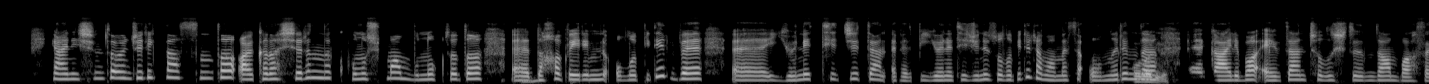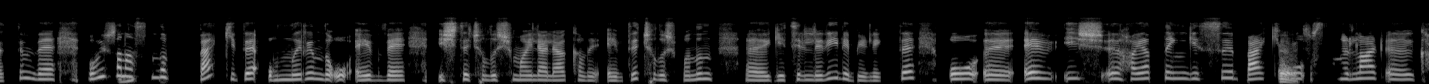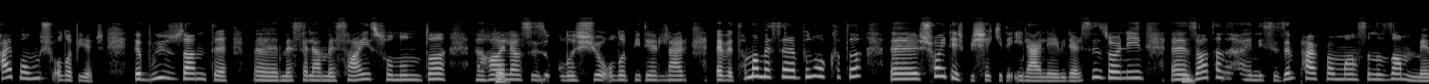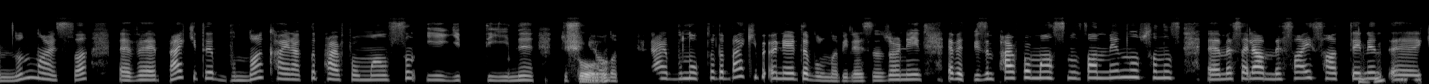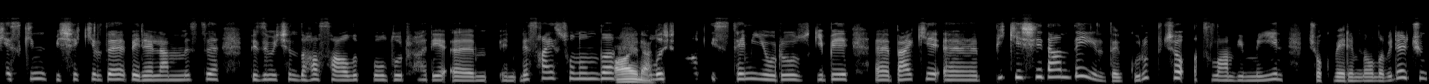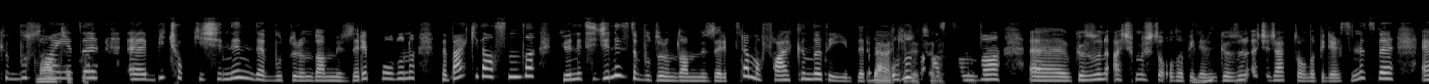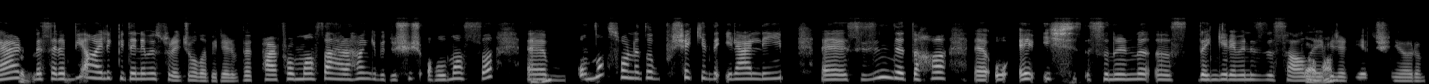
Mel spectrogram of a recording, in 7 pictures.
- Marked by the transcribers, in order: tapping
- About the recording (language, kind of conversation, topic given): Turkish, advice, Evde veya işte sınır koymakta neden zorlanıyorsunuz?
